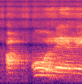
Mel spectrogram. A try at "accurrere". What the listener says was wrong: Você esquece pedaços de verbo.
